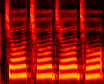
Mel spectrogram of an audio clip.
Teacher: च, छ, ज, झ, य, स तालु से निकलता है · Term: तालव्य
